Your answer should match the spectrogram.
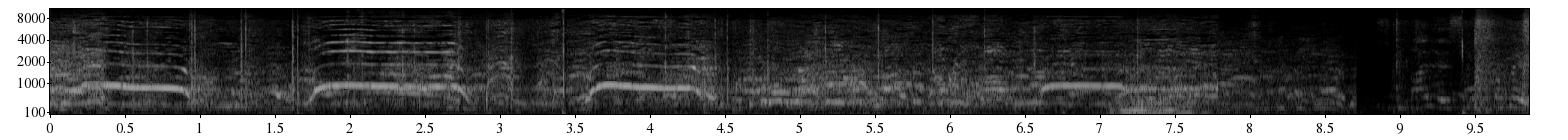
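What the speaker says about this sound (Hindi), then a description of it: "बेकाबू भीड़ ने इस तरह एसपी ऑफिस पे हमला किया है" An unruly mob storming a police superintendent's office in Kangpokpi, Manipur: loud crowd shouting and chatter with bangs and thuds, a siren-like wail rising and falling repeatedly, chaotic and close.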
